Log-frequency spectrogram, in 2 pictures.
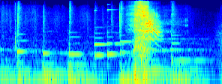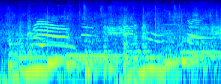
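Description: Several cats in a home shared with many cats meow repeatedly, overlapping loud cries with rising and falling pitch, one sharp squeal standing out, close to the microphone.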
